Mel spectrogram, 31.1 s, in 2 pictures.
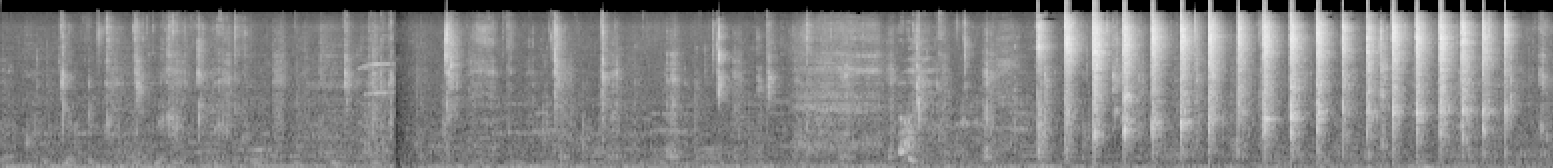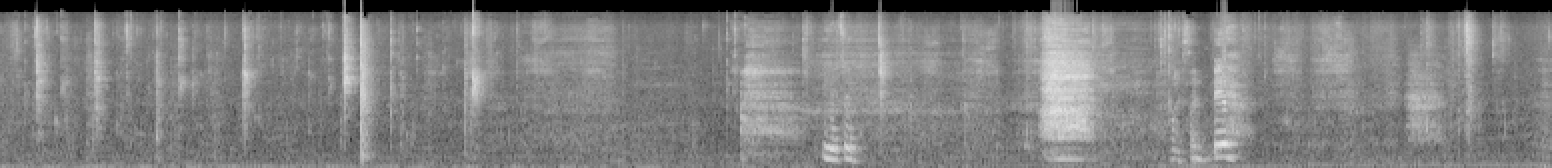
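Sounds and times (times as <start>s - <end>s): crunchy snack being chewed: 0.3s - 12.0s, 15.2s - 20.9s, 29.7s - 30.8s.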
